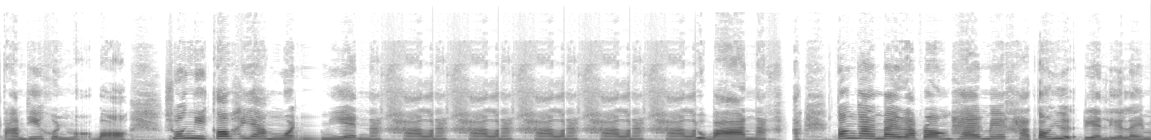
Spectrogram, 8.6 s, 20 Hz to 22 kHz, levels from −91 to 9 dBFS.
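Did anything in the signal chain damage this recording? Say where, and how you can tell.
Yes. Network stage: bursts of packet loss at 2.29 to 2.43 s and 5.85 to 5.97 s. About 120 ms and 100 ms of sound are replaced by a continued, fading fill before the audio resumes further on.

Playback or streaming stage: a broken-record loop from 3.25 to 5.22 s. A 0.49 s fragment repeats exactly four times back to back, likely from a stalled player or stream resending its last buffer.

Network stage again: short concealed packet loss at 7.73 s. About 20 ms is missing and bridged by extrapolated sound, heard as a brief smear before the real audio blends back in.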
